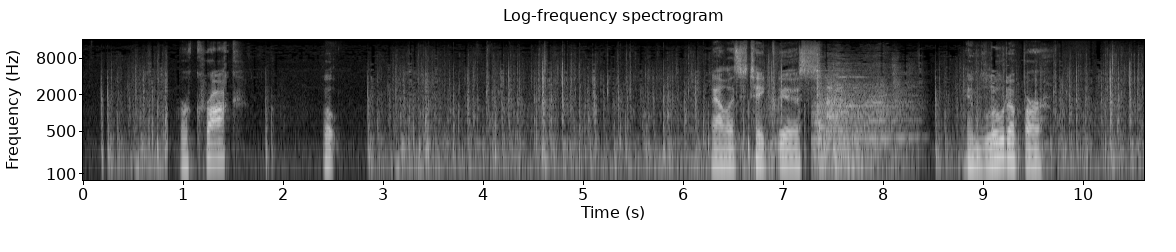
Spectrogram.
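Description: An older man talks with animation into a close microphone.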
